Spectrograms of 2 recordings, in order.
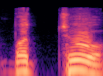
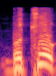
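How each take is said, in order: First: The middle consonant is pressed and doubled. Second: The middle consonant is short, not pressed. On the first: The speaker calls it right. "ఇక్కడే ఒత్తి మాట్లాడాలా" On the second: The speaker calls it wrong. "బొచ్చు కాదు"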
